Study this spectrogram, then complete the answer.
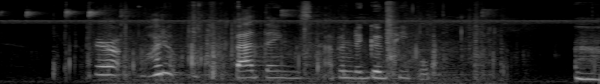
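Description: A child talks quietly outdoors.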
